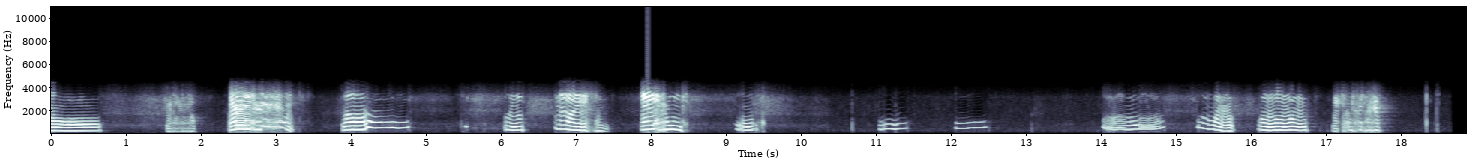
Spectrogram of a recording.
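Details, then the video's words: Dog getting mad as its head is rubbed indoors: drawn-out, warbling whines and moaning yowls that rise and fall, delivered in irregular bursts with short pauses between. "My Crazy dog making funny noises"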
